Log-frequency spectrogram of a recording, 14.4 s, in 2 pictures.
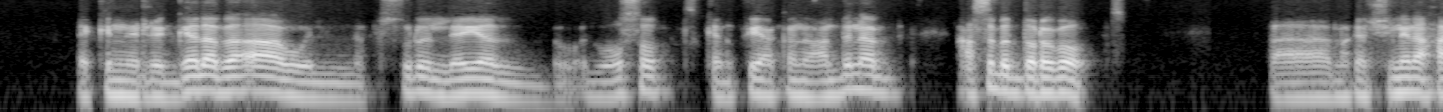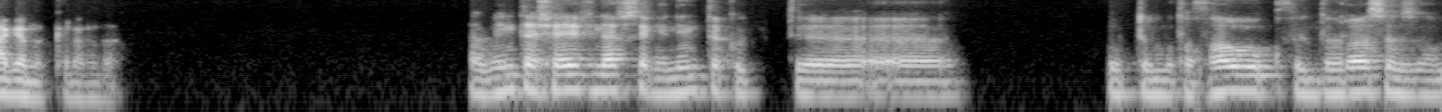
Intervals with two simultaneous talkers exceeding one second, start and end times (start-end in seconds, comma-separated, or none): none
